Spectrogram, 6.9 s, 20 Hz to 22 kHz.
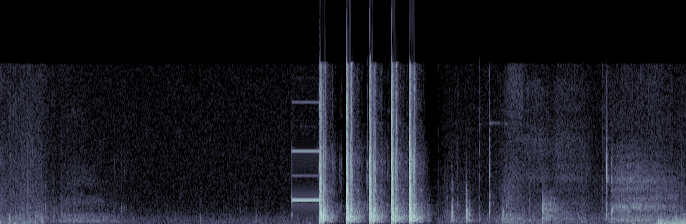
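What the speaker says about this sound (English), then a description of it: "So now we'll go ahead and move over to the 320. Shooting the left target." A SIG P320 pistol is fired at a range target after a shot-timer beep, six sharp, loud reports in quick, fairly even succession, with faint rustling before and after.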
